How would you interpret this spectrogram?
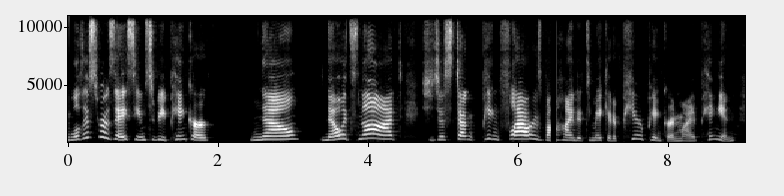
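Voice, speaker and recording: Sarcastic, higher-voiced woman commentator. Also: fairly bright tone, no room sound, clean studio sound. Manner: sarcastic, mocking, exasperated; chatty, rambling, often breaking off to laugh at her own jokes. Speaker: commentary show host. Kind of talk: casual, unscripted commentary on social media posts.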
